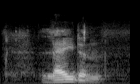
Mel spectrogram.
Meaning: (verb) 1. to undergo, endure, suffer 2. to suffer; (noun) suffering
- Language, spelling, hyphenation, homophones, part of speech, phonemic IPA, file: Dutch, lijden, lij‧den, leiden, verb / noun, /ˈlɛi̯də(n)/, Nl-lijden.ogg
